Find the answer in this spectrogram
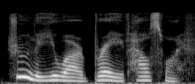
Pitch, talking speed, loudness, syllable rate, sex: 195 Hz, 185 wpm, -14 LUFS, 6.6 syllables/s, female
